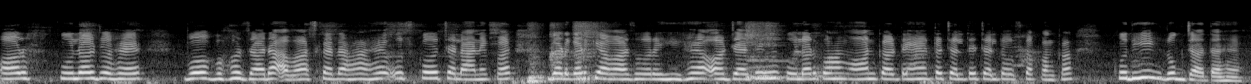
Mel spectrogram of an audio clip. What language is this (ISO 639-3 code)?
urd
